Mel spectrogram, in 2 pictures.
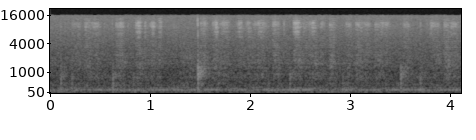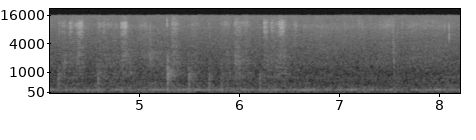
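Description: Pencil writing on paper: the graphite point scratches with faint ticks as a short line of handwriting is written. A low steady hum runs underneath.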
